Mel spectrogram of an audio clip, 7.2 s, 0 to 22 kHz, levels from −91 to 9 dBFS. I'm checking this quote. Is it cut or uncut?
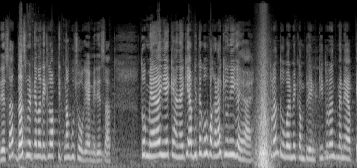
cut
